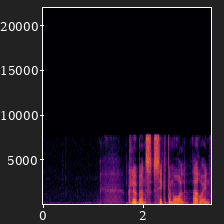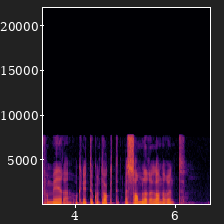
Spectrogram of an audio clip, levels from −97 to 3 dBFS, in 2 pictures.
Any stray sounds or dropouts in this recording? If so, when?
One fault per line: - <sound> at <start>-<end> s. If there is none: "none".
none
